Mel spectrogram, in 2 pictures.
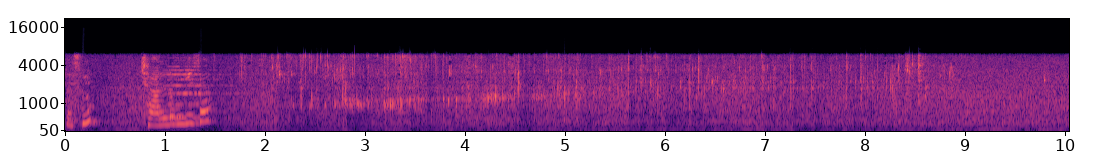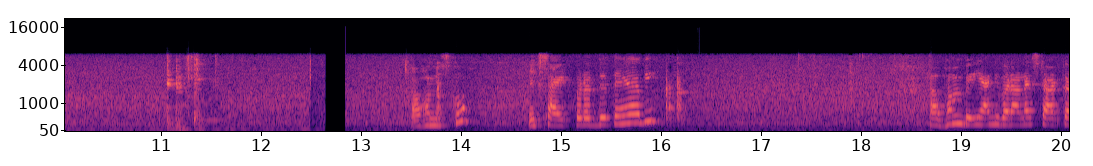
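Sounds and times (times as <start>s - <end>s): liquid pouring into mug: 1.7s - 9.0s.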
